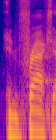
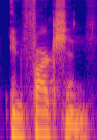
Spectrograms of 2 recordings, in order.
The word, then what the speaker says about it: infarction: Infraction. I have a heart infraction. You know, an infract. Okay. Yeah. Lateral infract. Right. But it's a, it, how do you say it? Infarction. Infarction. It sounds like infart.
